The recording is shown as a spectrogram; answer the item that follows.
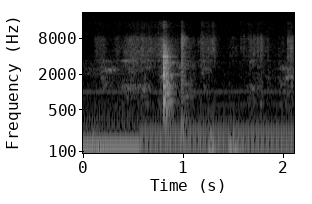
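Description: A few sharp clicks and light clinks of hard objects being handled, the loudest just under a second in, over a steady low hum.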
